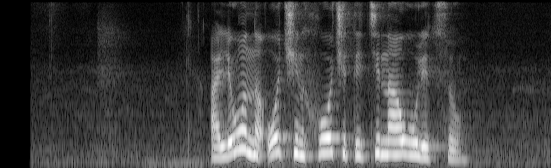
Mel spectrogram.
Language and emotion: Russian, neutral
